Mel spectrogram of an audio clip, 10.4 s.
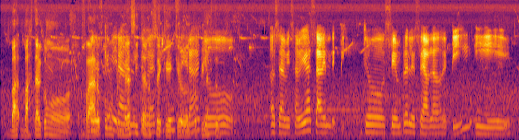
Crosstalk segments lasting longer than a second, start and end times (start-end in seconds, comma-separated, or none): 1.8-4.4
